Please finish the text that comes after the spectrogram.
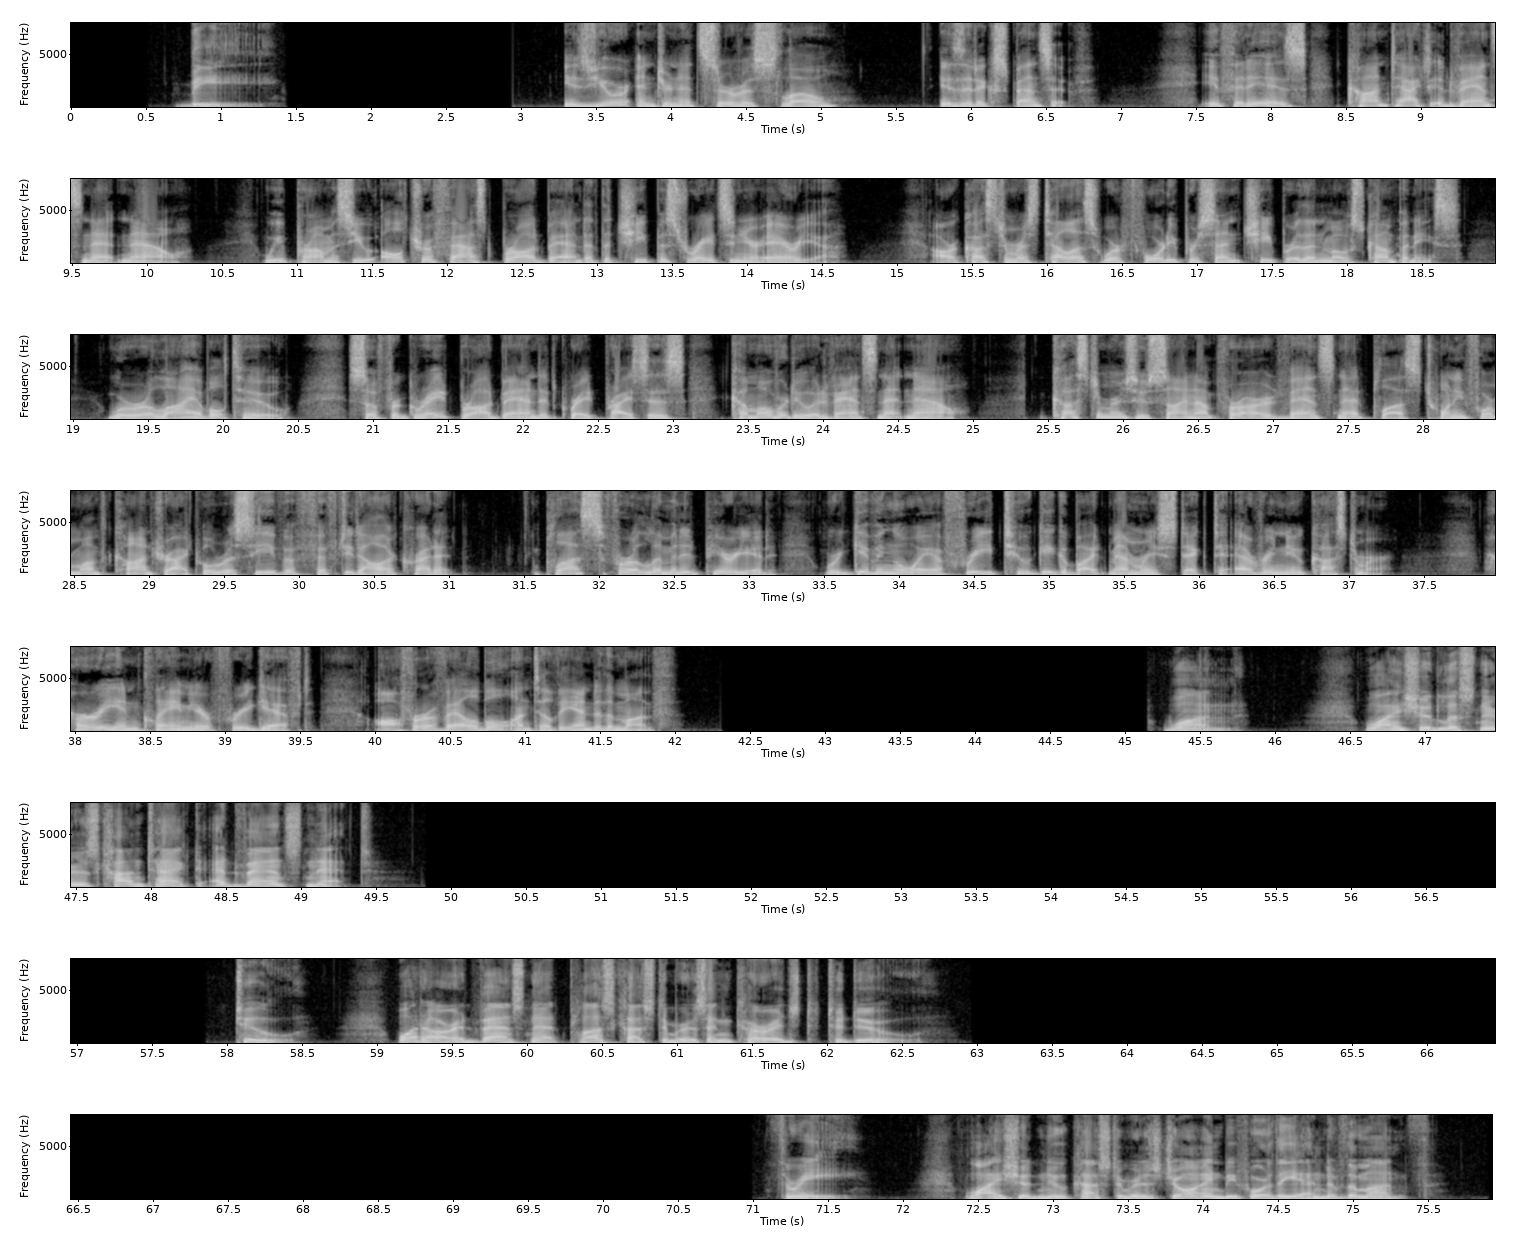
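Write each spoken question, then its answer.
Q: Why should listeners contact AdvanceNet?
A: For ultra-fast, cheap, reliable broadband

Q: Why should new customers join before the end of the month?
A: To get a free 2GB memory stick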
